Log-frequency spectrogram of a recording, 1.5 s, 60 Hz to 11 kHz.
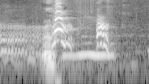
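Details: Tiny five-week-old female teacup Yorkshire Terrier, 2014, barking at her own image on a phone camera screen: two shrill puppy yaps half a second apart, with a faint human voice in the background.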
